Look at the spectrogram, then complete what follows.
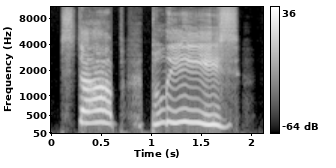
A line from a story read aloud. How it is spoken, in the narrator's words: Jaws 2 pleaded with the king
